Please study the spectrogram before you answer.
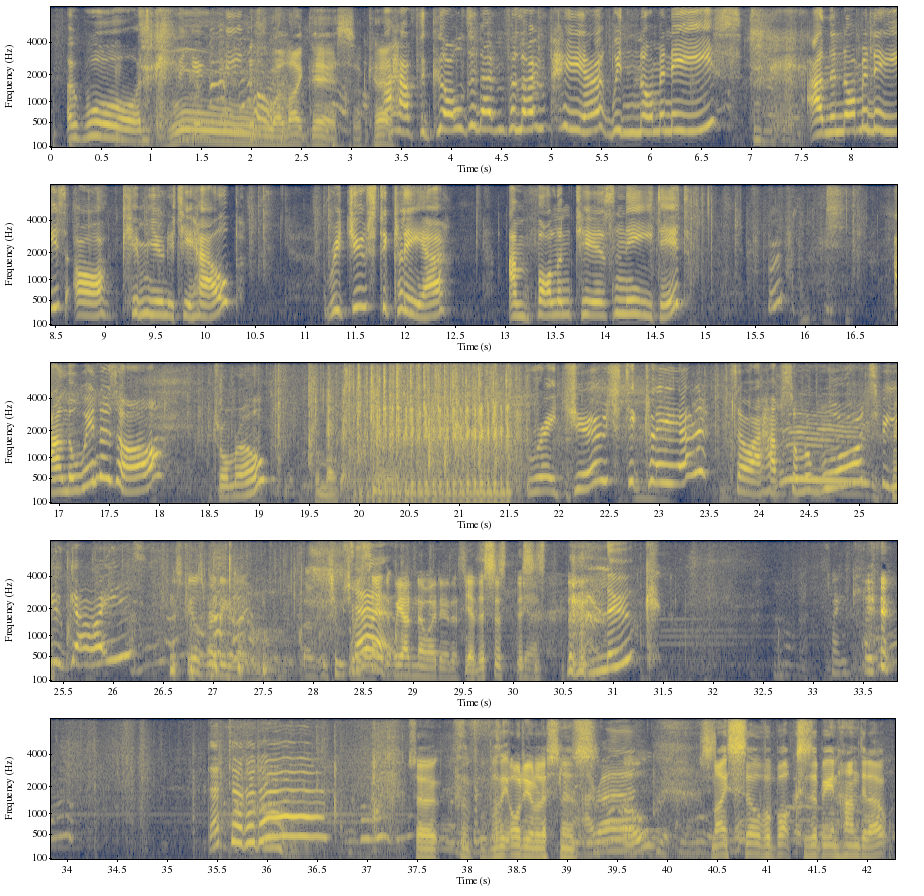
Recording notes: Recorded in front of a live audience at the Wellington Orbit cinema, we bring you a Q&A at the premier of Reduced to Clear. The film had just ended, the lights had just come up. The film that they has just showed to a full audience. Some questions from the audience.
